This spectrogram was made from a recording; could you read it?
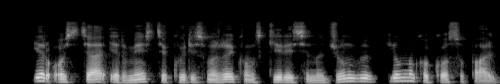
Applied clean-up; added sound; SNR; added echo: none; none; none; none.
